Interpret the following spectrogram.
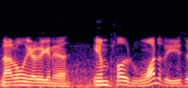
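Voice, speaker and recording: There is noticeable background noise as a man speaks fairly quickly at a medium pitch with ordinary pitch variation. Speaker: travel vlogger. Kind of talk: walking vlog narration. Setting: outdoors.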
